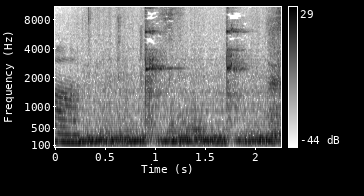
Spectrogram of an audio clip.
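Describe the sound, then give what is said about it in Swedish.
Glasses clink together twice in a toast, each bright chime ringing briefly before fading, with soft murmuring voices underneath. “Vi börjar med en skål på det.”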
